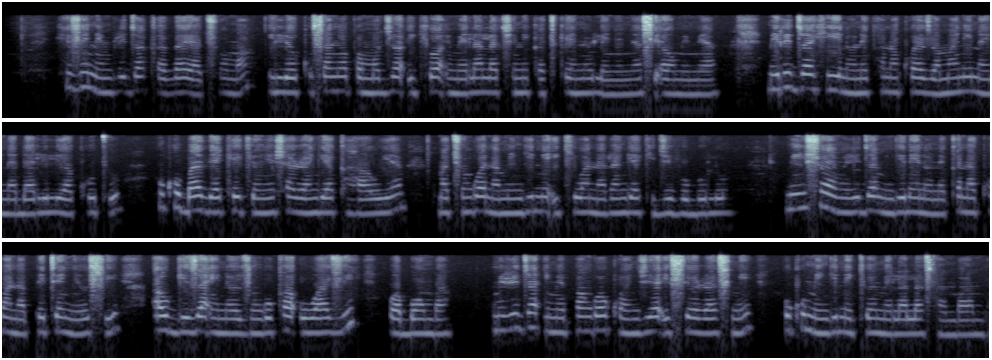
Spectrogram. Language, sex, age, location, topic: Swahili, female, 25-35, Nairobi, government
